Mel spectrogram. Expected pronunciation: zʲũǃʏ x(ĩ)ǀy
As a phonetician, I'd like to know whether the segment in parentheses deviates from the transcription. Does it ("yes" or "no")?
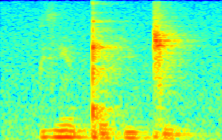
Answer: yes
